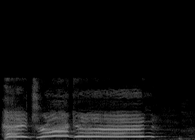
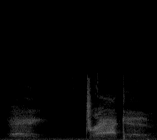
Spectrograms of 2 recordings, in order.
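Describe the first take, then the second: First: It is shouted very loudly. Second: It is whispered very softly.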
